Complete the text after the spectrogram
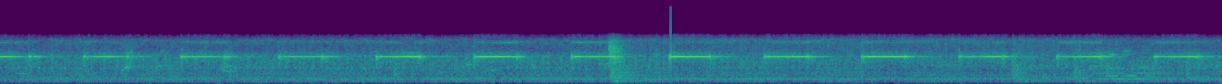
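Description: A heavy diesel engine idles with a steady low rumble.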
